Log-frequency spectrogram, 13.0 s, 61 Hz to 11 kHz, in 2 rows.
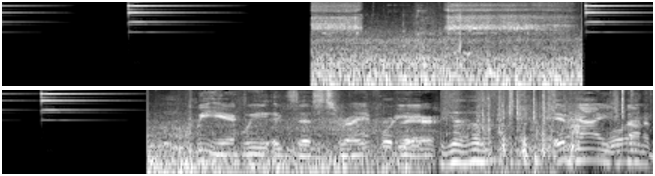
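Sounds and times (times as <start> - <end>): car cabin road rumble: 3.1 - 5.8, 8.0 - 13.0
bright bell-like chime: 5.8 - 8.0.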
